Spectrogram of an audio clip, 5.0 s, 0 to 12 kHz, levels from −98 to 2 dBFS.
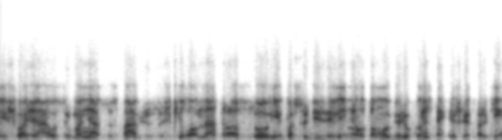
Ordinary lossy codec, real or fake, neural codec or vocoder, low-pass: Opus, 32 kbps; real; none; 7.2 kHz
